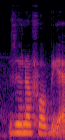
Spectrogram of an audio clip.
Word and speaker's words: xenophobia: जीनोफोबिया में x silent है, XENOPHOBIA, जीनोफोबिया ऐसे कहेंगे, विदेशियों से भय।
